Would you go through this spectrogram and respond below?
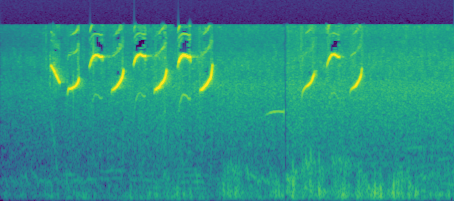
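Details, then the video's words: Cinereous tit singing on through strong wind: a run of clear, sharp two-note whistles, each dropping then rising, repeated rapidly for about two seconds, then a pause and a shorter burst, over steady low wind rumble. "Diterpa angin kencang! burung gelatik batu ini tetap gacor"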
